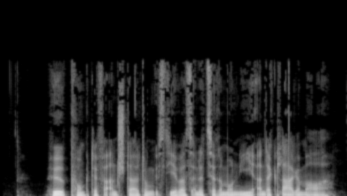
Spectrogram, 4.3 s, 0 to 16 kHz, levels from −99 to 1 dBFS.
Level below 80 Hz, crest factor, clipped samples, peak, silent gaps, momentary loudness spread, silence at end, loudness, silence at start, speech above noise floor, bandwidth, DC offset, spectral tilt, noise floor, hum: -34 dBFS; 18 dB; under 0.1%; -4 dBFS; none; 8 LU; 0.2 s; -22 LUFS; 0.6 s; 38 dB; 11.5 kHz; under 0.1%; -7 dB/octave; -59 dBFS; none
